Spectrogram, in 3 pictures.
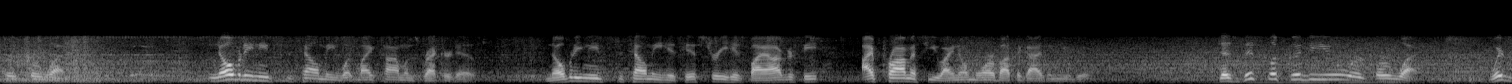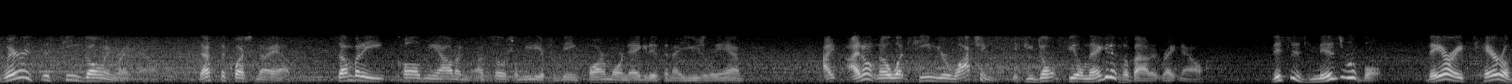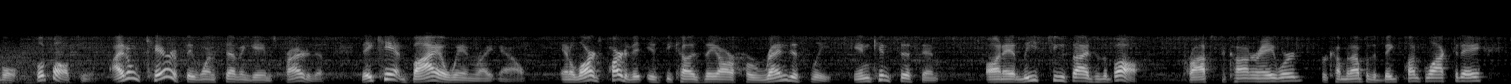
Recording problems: phone-call audio; nothing above 3.5 kHz
traffic noise; noticeable; throughout; 15 dB below the speech

